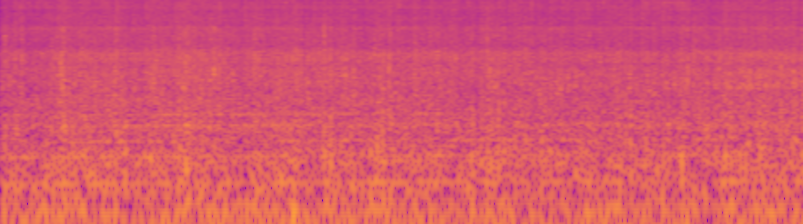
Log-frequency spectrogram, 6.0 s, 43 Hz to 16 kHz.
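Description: Bajaj Dominar 400's single-cylinder engine running steadily at cruising speed, around 55 km/h, with wind rushing over the helmet-mounted microphone.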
